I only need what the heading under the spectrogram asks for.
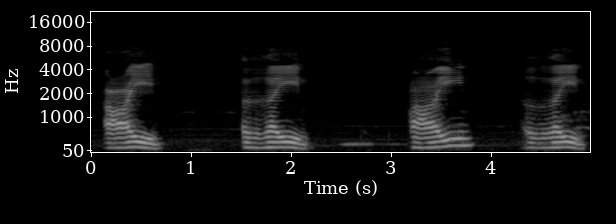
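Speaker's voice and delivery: throat letters আইন গাইন. Shown as a demonstration. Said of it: "আমাদের গলার মধ্যে থেকে আসে".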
